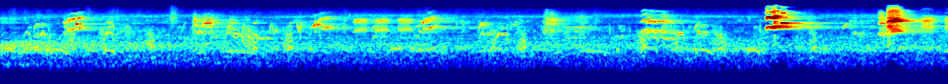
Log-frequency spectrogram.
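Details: Grey-crowned babbler calling at Hervey Bay, Queensland: a string of short, high chattering notes throughout, ending with two louder, sharper calls over constant background noise.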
